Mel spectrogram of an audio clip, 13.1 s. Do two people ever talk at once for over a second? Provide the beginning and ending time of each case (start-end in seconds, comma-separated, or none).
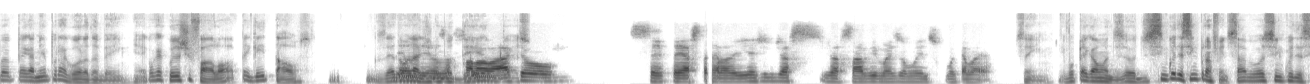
3.9-5.6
